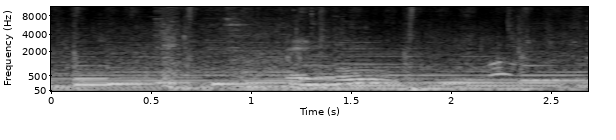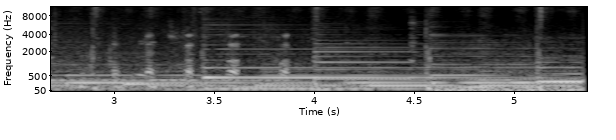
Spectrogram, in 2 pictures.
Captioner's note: laughing; upbeat music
